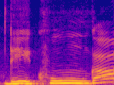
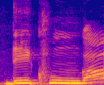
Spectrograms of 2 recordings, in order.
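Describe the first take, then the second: Both takes have the same delivery.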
